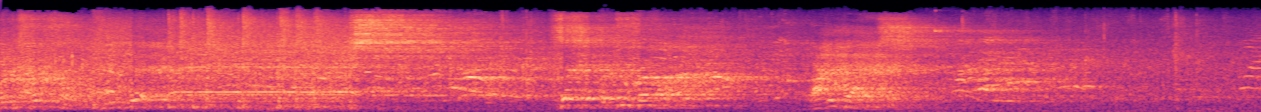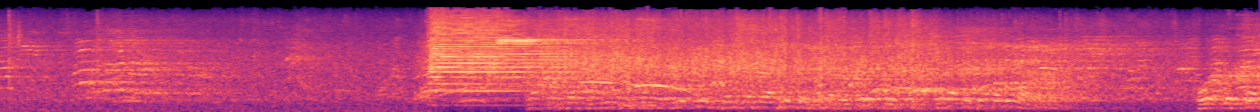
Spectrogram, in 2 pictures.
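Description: A crowd murmurs and calls out in a large echoing arena.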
